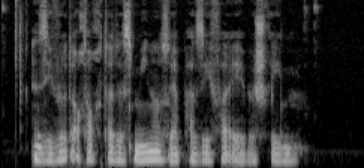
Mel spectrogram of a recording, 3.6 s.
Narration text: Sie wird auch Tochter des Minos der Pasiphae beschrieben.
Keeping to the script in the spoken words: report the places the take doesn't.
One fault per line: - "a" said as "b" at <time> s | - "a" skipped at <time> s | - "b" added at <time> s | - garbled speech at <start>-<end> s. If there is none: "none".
none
